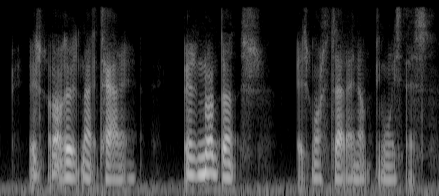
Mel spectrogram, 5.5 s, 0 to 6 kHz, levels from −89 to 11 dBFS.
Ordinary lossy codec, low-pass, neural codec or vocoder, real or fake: MP3, 48 kbps; 5.4 kHz; autoencoder, 22.05 kHz, a latent of 192 numbers a frame, VITS, trained on many speakers; fake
